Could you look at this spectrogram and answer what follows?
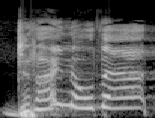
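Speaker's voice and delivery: playful husband acting clueless; confused puppy-dog question. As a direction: ask it like a baffled puppy. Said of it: "kinda like a, a puppy dog".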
